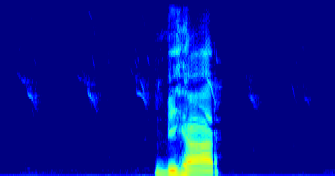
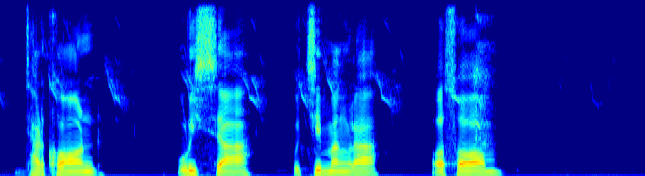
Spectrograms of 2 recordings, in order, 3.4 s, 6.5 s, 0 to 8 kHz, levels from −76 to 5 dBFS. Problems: none marked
